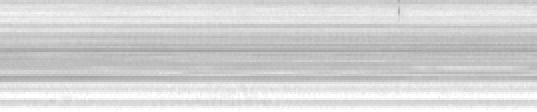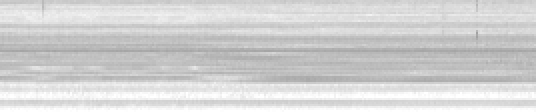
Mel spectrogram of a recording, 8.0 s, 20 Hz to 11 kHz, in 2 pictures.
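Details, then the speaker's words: Electric fuel pump on a freshly rebuilt 1964 Pontiac 389 switched on before first start: steady high-pitched buzz with even hum, no pulsing, as the carburettor bowls fill; pressure set to 5.5 psi; normal priming. "i don't know there it goes i heard it i can hear the bowls filling up"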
